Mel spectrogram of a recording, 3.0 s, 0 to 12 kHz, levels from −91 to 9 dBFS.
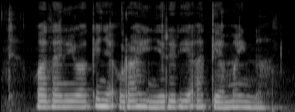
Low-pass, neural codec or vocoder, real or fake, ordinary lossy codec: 10.8 kHz; none; real; none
